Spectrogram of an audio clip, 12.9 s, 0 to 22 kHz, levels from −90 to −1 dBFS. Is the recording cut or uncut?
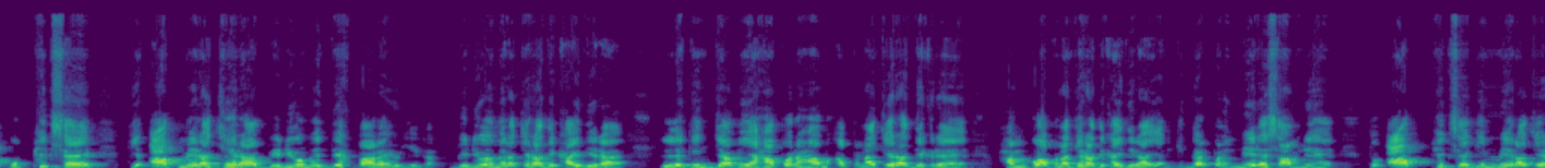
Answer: uncut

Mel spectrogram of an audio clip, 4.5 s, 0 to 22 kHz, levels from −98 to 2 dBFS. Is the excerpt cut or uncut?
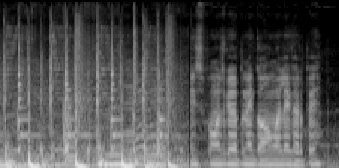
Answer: cut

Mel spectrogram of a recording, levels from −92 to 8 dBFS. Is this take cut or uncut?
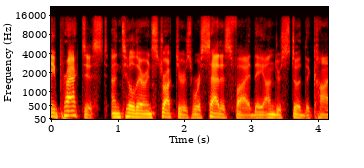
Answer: cut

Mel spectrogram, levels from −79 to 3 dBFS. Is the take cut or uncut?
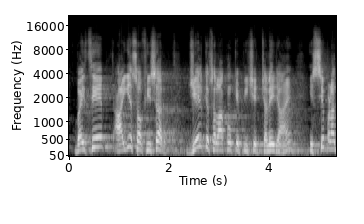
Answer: uncut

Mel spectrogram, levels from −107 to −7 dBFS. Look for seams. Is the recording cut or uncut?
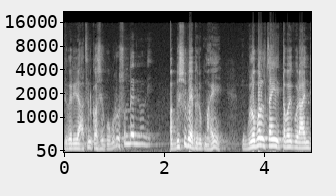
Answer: cut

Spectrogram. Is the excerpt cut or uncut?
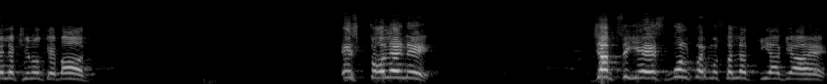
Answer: uncut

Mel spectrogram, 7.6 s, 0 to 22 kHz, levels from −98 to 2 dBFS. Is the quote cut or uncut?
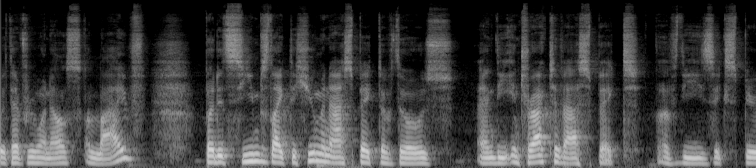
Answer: uncut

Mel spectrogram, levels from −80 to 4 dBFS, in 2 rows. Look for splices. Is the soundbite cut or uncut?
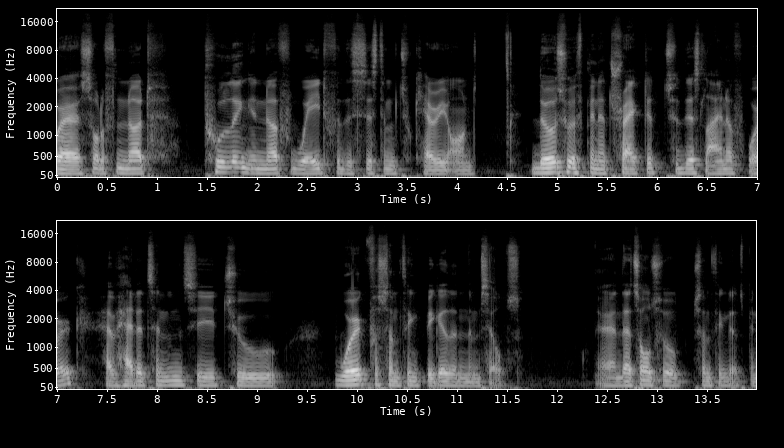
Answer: cut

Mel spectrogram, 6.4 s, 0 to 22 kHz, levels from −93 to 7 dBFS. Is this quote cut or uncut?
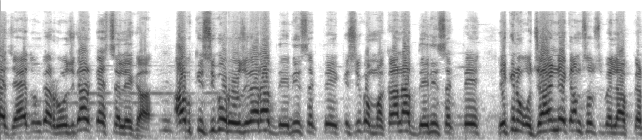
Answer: uncut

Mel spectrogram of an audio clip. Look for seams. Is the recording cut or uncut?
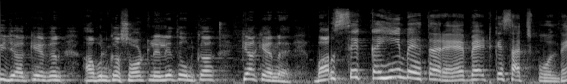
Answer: cut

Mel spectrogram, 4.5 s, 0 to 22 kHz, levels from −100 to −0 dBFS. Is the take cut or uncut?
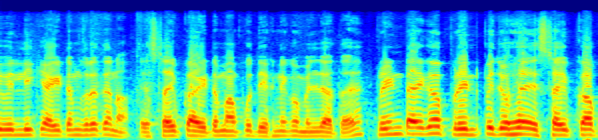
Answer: cut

